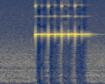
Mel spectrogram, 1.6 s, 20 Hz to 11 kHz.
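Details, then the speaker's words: Carbon monoxide/LP detector in a 2022 Starcraft Autumn Ridge 19BH travel trailer during a walkthrough: four quick, piercing high beeps in under a second, the CO alarm pattern, meaning evacuate, leave the door open and shut off the gas. "I'll let you listen to it. ILP is good, carbon monoxide coming up."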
